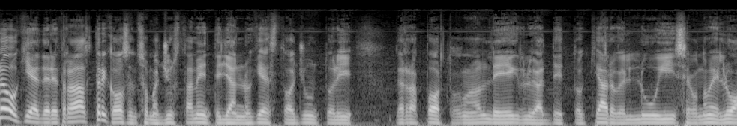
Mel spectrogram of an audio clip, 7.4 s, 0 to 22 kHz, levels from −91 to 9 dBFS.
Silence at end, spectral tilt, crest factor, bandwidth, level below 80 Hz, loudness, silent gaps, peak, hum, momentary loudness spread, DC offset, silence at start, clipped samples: 0 s; -5.5 dB/octave; 16 dB; 13 kHz; -36 dBFS; -16 LUFS; none; 0 dBFS; none; 7 LU; under 0.1%; 0 s; under 0.1%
